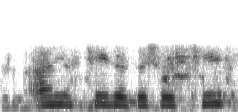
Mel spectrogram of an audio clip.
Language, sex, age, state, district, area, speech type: Kashmiri, female, 30-45, Jammu and Kashmir, Bandipora, rural, conversation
